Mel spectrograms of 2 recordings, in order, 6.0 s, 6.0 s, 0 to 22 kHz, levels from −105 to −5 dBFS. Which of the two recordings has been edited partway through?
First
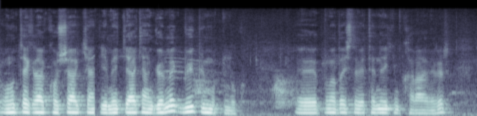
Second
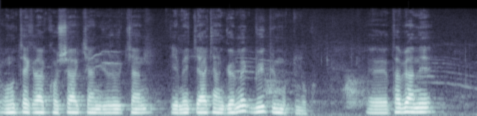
first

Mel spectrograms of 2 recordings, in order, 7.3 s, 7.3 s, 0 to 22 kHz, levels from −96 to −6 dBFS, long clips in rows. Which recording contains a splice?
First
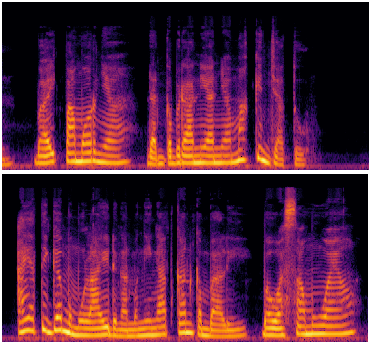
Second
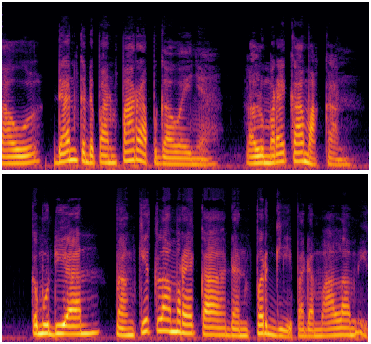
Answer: first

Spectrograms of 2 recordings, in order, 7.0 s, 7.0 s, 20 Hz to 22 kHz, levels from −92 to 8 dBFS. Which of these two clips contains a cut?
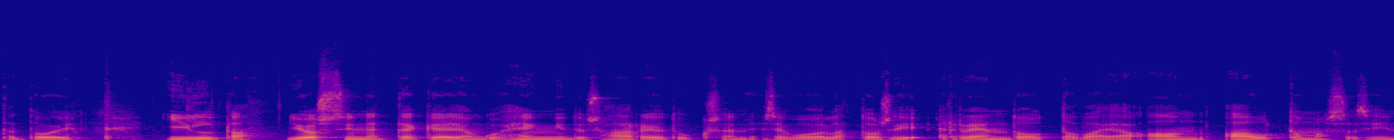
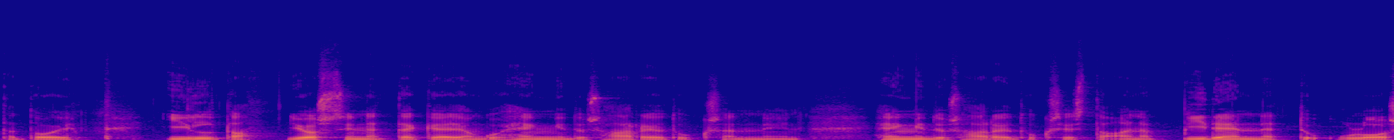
first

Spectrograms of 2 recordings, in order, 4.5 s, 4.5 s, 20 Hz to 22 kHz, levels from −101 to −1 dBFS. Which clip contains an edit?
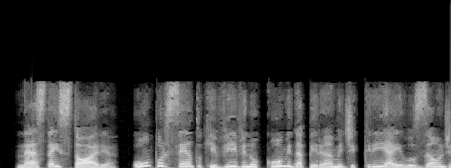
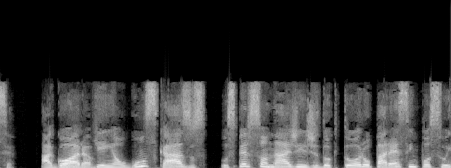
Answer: second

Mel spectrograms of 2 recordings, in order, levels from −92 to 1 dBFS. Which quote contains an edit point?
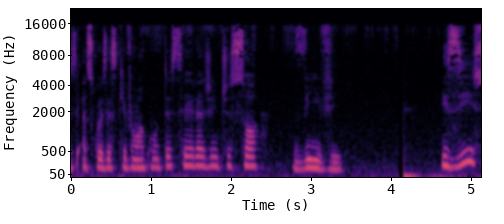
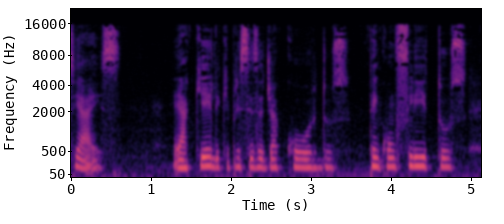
second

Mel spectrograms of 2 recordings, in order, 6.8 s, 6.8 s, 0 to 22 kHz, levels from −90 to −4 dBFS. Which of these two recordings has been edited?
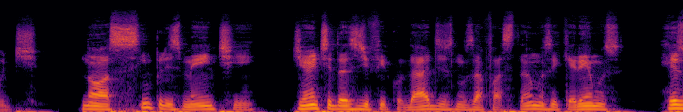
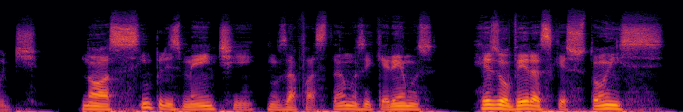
second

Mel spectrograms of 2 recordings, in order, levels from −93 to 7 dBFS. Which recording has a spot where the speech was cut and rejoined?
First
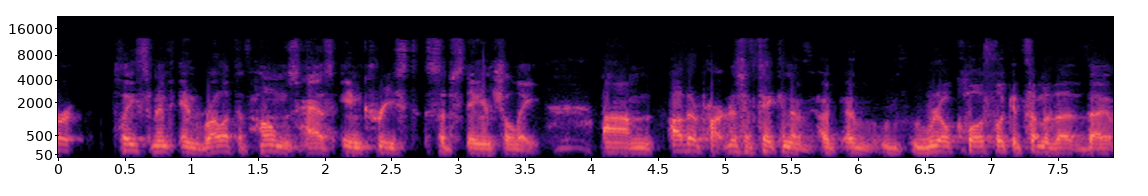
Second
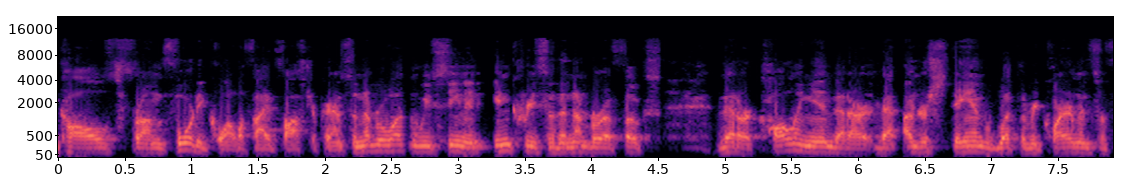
first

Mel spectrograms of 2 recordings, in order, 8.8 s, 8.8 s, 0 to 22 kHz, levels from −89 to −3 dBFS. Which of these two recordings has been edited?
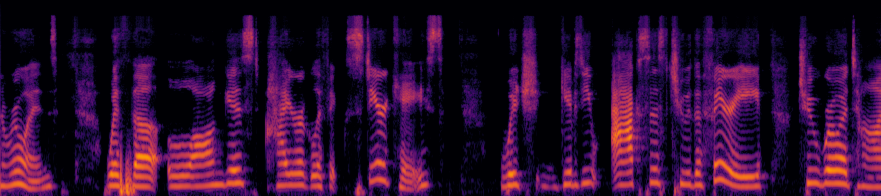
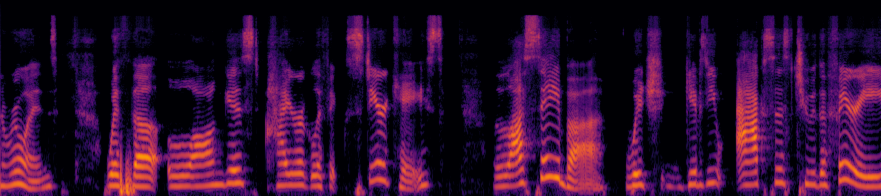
first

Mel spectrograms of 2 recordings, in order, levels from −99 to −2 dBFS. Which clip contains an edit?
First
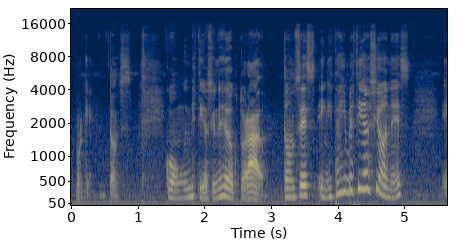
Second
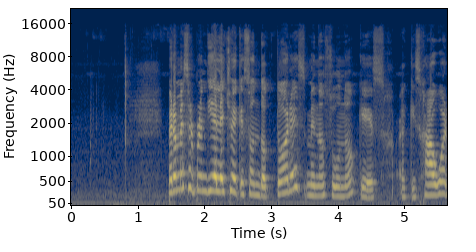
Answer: first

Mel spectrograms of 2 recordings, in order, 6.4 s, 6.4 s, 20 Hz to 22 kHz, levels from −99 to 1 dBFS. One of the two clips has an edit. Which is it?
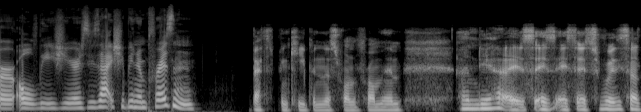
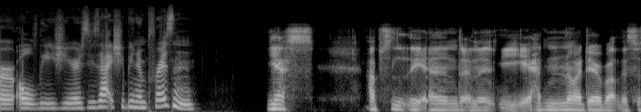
first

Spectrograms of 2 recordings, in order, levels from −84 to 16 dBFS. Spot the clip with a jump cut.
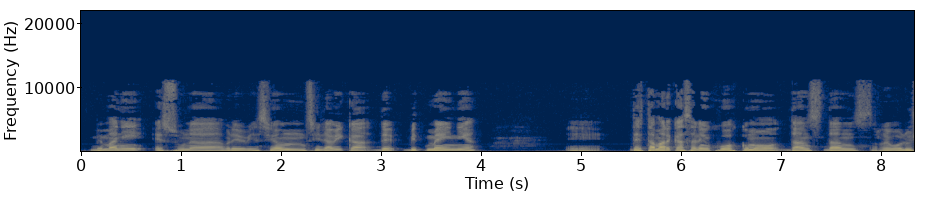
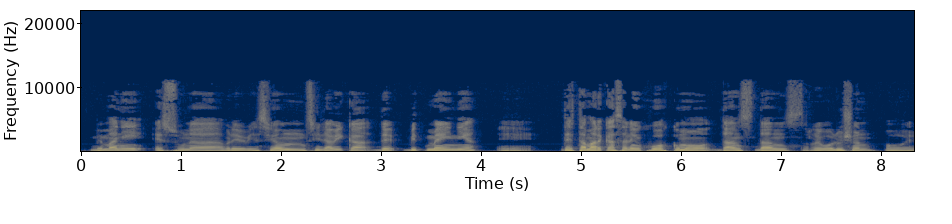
second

